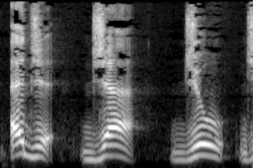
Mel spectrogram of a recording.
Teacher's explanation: ليست جيما رخوة كما يعتاد الناس في بعض العاميات المعاصرة أن يفعلوا · Term: الجيم الفصيحة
